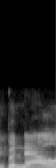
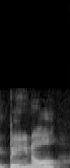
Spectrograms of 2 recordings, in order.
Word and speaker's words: banal: to be a a-n-a-l it's spelled like anal with a b at the beginning which is why people pronounce it incorrectly i used to be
